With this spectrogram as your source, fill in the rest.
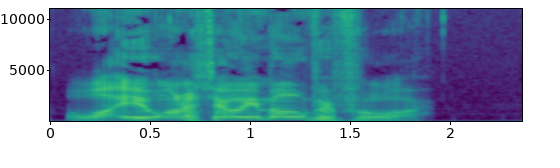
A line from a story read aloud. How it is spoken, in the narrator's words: questioned the sailor, in a querulous voice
